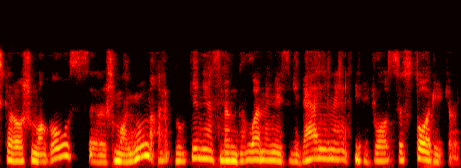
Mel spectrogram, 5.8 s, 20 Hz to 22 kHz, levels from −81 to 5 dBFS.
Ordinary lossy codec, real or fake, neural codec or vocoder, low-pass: Opus, 24 kbps; fake; codec, 24 kHz, 1 kbps, SNAC; 7.2 kHz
